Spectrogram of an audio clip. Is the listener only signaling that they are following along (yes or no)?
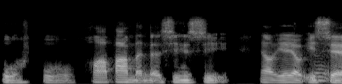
yes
